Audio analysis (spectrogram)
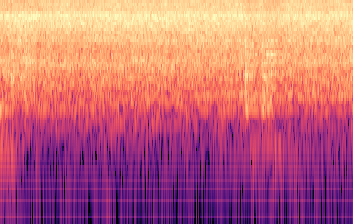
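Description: Bay leaf, dry red chilli and cumin seeds tempering in hot oil for paneer ghugni, giving a steady bright sizzle and hiss throughout with no talk.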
